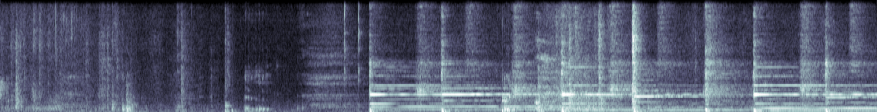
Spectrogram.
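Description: A few faint clicks, then from about four seconds in, guitar music: plucked notes that ring on and overlap.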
